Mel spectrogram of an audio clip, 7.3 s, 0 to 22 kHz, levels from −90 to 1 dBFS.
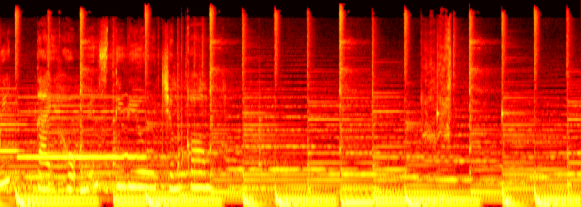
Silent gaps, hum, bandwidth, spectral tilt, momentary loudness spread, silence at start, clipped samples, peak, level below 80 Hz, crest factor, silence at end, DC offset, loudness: none; none; over 20 kHz; -6 dB/octave; 5 LU; 0 s; under 0.1%; 0 dBFS; -18 dBFS; 14 dB; 0 s; under 0.1%; -16 LUFS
